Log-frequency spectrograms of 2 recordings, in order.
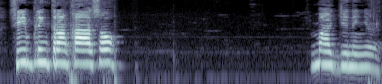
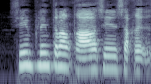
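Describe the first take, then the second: First: Exasperated outburst. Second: Said in the usual way. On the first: Real, not acted. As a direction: throw it out in disbelief at how trivial it is. Exasperated rant about the missing medicine.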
